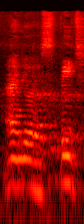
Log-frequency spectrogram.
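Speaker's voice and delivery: ordinary talk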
